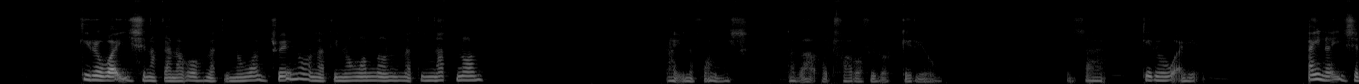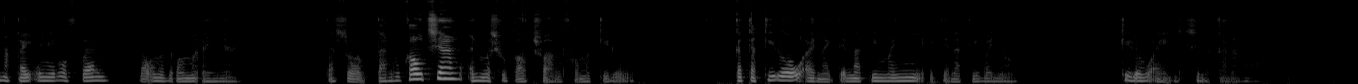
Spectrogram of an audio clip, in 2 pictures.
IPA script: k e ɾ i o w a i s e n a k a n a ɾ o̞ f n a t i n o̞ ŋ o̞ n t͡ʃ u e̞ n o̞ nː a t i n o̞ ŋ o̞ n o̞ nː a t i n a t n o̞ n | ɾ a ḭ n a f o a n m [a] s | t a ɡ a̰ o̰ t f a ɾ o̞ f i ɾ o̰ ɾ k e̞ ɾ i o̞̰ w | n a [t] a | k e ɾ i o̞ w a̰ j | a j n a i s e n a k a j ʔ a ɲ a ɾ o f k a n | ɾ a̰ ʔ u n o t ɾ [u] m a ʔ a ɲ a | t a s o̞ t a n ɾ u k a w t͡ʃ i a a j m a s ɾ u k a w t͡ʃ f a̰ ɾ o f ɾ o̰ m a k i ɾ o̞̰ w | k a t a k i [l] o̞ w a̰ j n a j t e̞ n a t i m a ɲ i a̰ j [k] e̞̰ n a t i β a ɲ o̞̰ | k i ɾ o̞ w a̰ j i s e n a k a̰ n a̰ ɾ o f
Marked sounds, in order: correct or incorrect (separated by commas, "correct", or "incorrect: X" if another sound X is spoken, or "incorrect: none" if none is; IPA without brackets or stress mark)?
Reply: correct, incorrect: s, incorrect: o, incorrect: ɾ, incorrect: t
